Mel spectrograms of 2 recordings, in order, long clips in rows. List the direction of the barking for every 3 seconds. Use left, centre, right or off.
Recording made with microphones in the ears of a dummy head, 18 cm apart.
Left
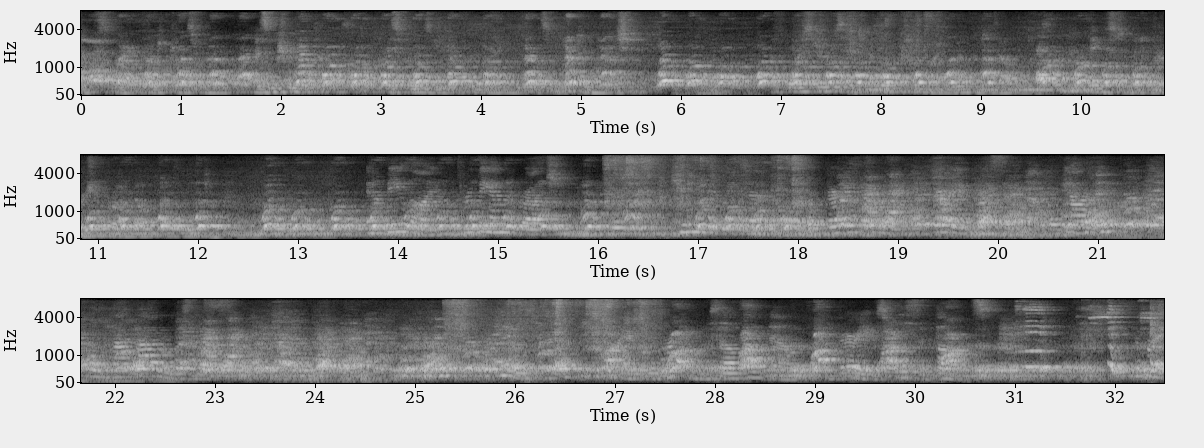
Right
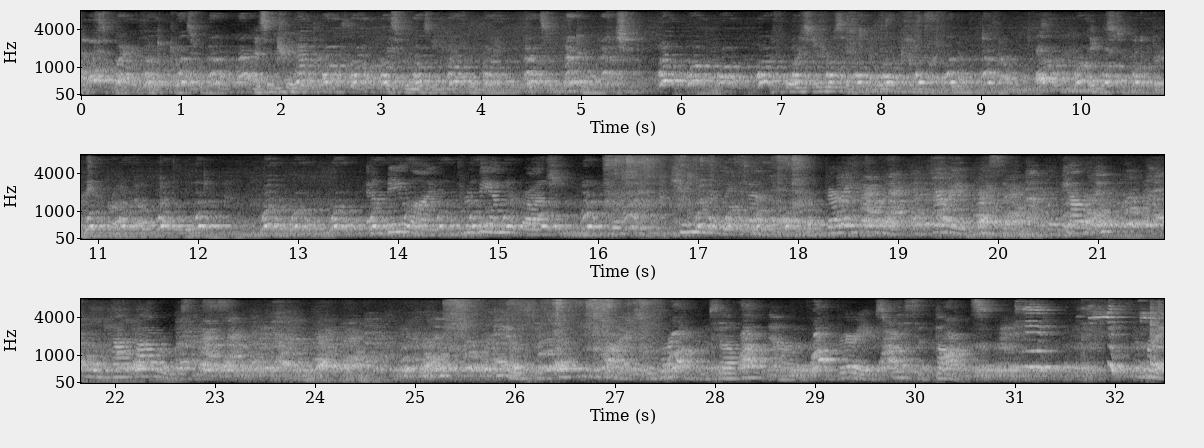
centre, left, centre, centre, centre, centre, centre, centre, centre, centre, centre.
